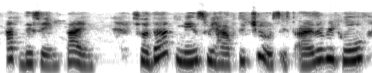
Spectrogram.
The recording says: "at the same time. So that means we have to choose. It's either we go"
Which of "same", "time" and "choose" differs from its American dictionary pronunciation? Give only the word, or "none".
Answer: choose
